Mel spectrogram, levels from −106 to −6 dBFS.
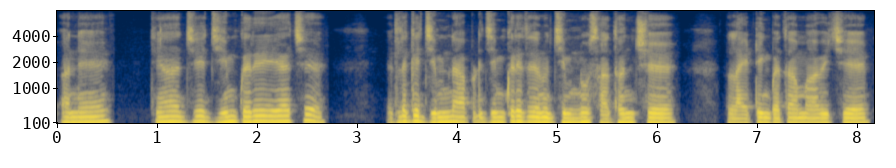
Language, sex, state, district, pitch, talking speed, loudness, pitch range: Gujarati, male, Gujarat, Valsad, 120 Hz, 160 wpm, -15 LUFS, 110-130 Hz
